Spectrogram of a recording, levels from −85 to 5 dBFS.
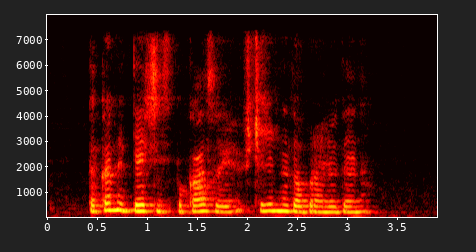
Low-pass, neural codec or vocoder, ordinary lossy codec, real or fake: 7.2 kHz; codec, 44.1 kHz, 7.8 kbps, Pupu-Codec; AAC, 48 kbps; fake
